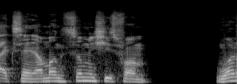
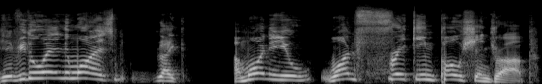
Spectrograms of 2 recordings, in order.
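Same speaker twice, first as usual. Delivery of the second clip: mock warning; 7 semitones higher than usual. I'm warning you.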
